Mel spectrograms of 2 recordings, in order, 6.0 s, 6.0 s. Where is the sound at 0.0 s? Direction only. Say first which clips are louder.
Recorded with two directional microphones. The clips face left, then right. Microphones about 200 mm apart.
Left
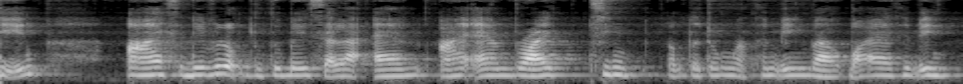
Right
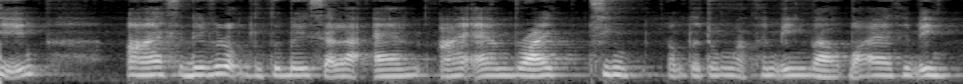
Right 2 dB; 15° right (ahead or behind).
